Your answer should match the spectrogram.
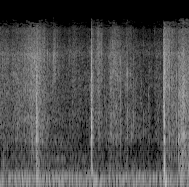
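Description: Two sharp machete chops into a banana stem, less than a second apart.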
